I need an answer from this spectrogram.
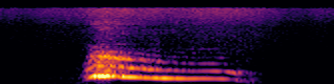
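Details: A dog named Bruce, indoors, vocalizing at his own reflection in a closet door's glass as if to another dog: one drawn-out, slightly falling harmonic howl lasting about a second, steady then dropping at the end.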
